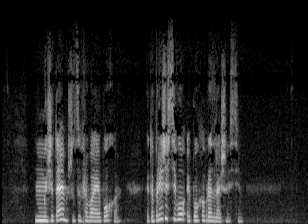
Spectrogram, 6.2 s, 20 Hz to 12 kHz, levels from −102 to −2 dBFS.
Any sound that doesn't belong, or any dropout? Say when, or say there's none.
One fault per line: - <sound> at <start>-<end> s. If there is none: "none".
none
